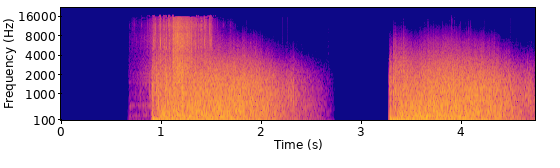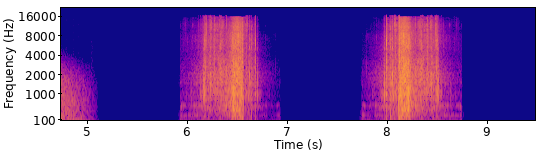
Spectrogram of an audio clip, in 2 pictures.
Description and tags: Truck crash with metal crunch. Created with explosion sound created from a pool splash and a can crunch (both sounds are included separately).
Recorded with Zoom H5 with XY capsule and pool sound captured with Oktava MC-012 onto the Zoom H5.
crash, explosion, accident, vehicle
